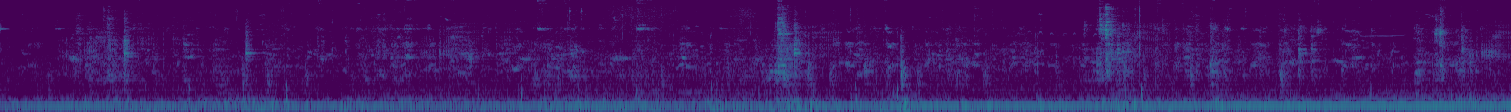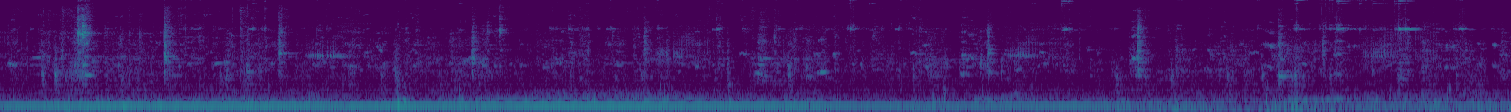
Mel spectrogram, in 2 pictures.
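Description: Percheron draft horse team walking in harness pulling a wooden-wheeled wagon: scattered clinks and rattles of harness and trace chains and the wagon, with hoof falls. A steady low hum runs underneath and cuts out near the end.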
